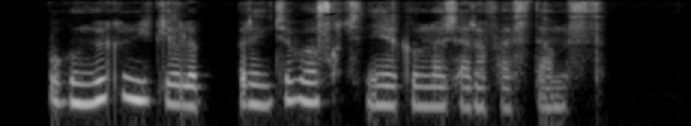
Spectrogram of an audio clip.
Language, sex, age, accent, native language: Uzbek, female, 12-17, Toshkent viloyati, Uzbek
